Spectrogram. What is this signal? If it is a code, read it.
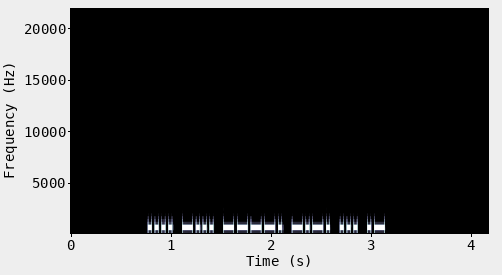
Morse code, heard as a keyed tone, about 34 wpm, 700 Hz. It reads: HB9CSA
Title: Call Signs - 35wpm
